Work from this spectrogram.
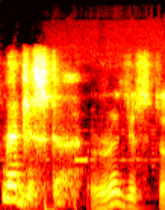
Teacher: The accent falls on the first syllable.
